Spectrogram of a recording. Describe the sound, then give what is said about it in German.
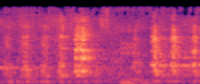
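Agitated geese being herded make harsh, cackling honks in a few loud bursts over a low, rustling background. “Jetzt die zwei Gänse, das sind die zwei Gänse. Die sind aufgewühlt.”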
